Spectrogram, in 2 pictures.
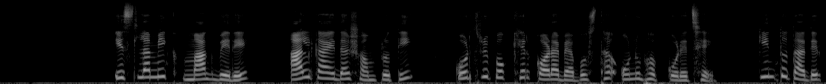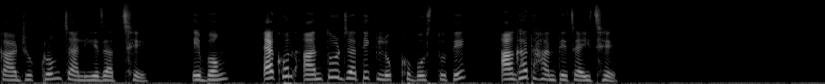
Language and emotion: Bengali, neutral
